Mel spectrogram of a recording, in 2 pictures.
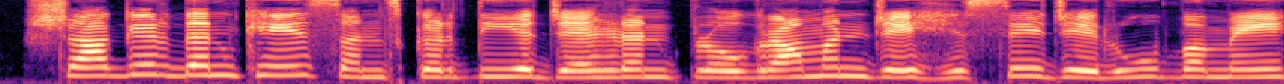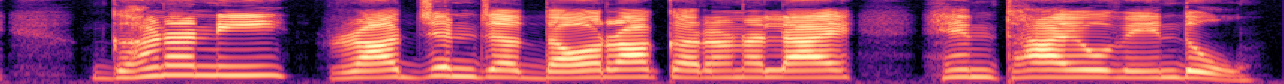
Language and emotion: Sindhi, neutral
